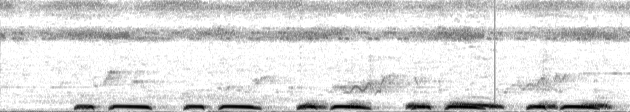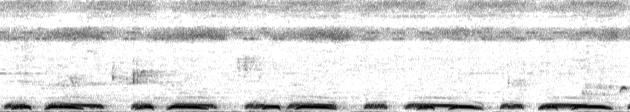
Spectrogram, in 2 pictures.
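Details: Wild dove cooing in rapid, paired, slightly downslurred coos, roughly one per second without pause for the whole stretch, over a steady low hum.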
